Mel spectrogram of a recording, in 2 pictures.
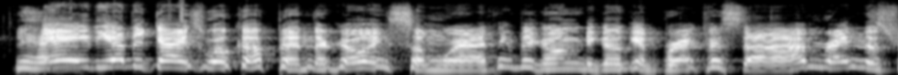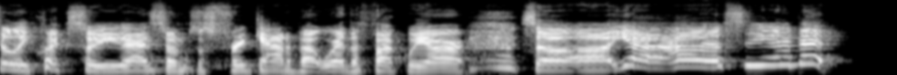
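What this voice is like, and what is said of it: High-pitched Rast Marco impression. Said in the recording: “in that voice ... good Rast impression. ... I didn't know your voice can get that high.”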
